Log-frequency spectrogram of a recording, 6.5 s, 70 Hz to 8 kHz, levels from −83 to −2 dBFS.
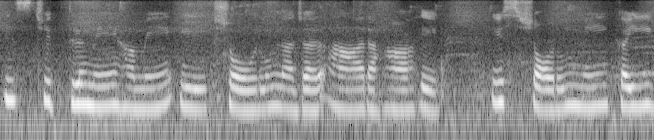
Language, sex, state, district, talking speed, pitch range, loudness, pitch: Hindi, female, Madhya Pradesh, Dhar, 145 wpm, 195-225 Hz, -16 LUFS, 210 Hz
